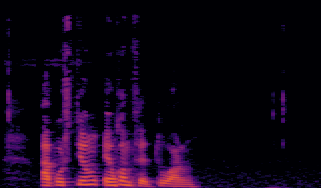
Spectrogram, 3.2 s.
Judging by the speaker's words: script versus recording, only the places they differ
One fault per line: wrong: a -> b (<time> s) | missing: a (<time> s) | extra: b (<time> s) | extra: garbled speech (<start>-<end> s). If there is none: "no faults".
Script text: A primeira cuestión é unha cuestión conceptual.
missing: primeira (0.5 s)
missing: unha cuestión (1.1 s)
